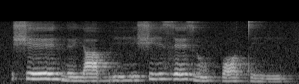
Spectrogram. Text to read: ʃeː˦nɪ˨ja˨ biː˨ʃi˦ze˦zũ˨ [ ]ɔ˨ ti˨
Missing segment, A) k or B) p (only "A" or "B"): B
